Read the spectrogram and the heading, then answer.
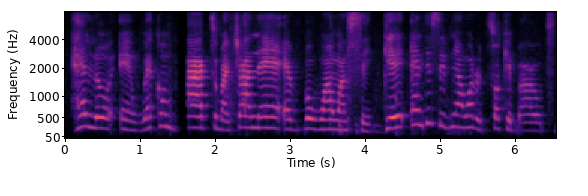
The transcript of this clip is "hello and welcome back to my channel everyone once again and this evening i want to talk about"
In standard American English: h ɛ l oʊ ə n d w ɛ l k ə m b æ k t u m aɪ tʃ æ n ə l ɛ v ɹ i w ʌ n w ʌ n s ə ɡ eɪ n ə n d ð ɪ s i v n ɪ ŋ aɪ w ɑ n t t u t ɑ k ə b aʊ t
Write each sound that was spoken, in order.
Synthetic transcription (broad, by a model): h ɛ l oʊ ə n w ɛ l k ə m b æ k t u m aɪ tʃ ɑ n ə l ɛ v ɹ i w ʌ n w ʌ n s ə ɡ eɪ ə n d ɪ s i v n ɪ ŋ aɪ w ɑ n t t u t ɑ k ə b aʊ t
